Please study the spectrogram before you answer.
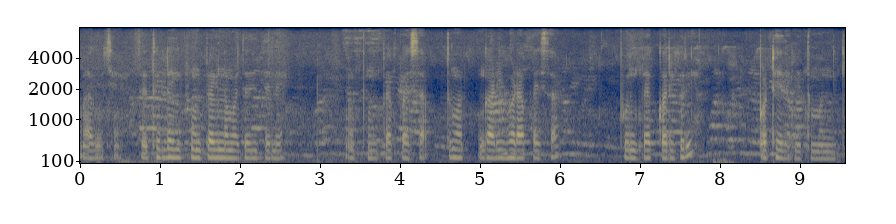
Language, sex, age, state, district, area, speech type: Odia, female, 45-60, Odisha, Balangir, urban, spontaneous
